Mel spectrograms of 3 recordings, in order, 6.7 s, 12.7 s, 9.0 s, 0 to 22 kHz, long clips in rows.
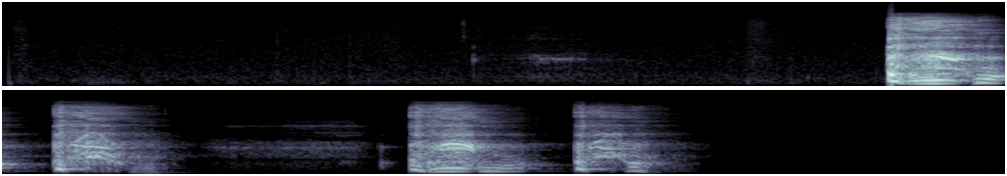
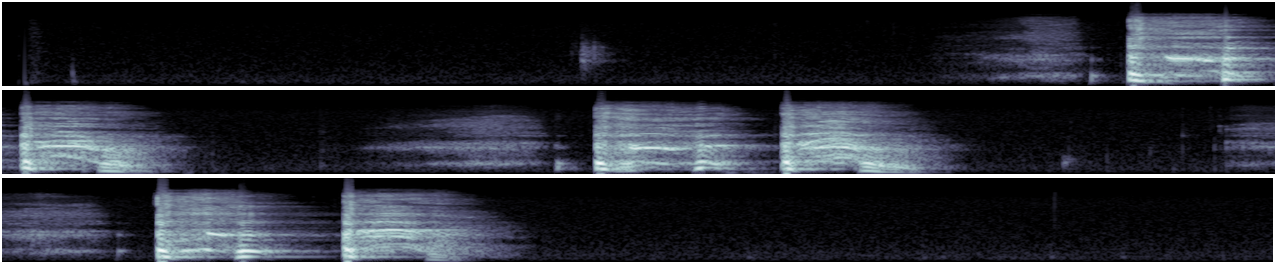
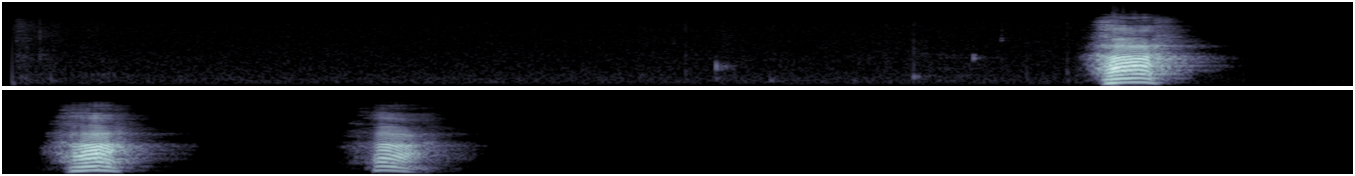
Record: {"cough_length": "6.7 s", "cough_amplitude": 32767, "cough_signal_mean_std_ratio": 0.26, "three_cough_length": "12.7 s", "three_cough_amplitude": 32768, "three_cough_signal_mean_std_ratio": 0.33, "exhalation_length": "9.0 s", "exhalation_amplitude": 32531, "exhalation_signal_mean_std_ratio": 0.16, "survey_phase": "beta (2021-08-13 to 2022-03-07)", "age": "45-64", "gender": "Male", "wearing_mask": "No", "symptom_runny_or_blocked_nose": true, "symptom_fatigue": true, "symptom_onset": "13 days", "smoker_status": "Ex-smoker", "respiratory_condition_asthma": false, "respiratory_condition_other": false, "recruitment_source": "REACT", "submission_delay": "1 day", "covid_test_result": "Negative", "covid_test_method": "RT-qPCR"}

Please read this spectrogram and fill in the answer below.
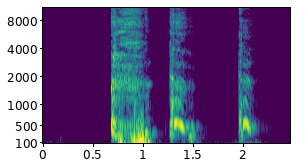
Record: {"cough_length": "2.5 s", "cough_amplitude": 18499, "cough_signal_mean_std_ratio": 0.46, "survey_phase": "alpha (2021-03-01 to 2021-08-12)", "age": "18-44", "gender": "Female", "wearing_mask": "No", "symptom_cough_any": true, "symptom_fatigue": true, "symptom_headache": true, "symptom_change_to_sense_of_smell_or_taste": true, "smoker_status": "Never smoked", "respiratory_condition_asthma": false, "respiratory_condition_other": false, "recruitment_source": "Test and Trace", "submission_delay": "2 days", "covid_test_result": "Positive", "covid_test_method": "RT-qPCR"}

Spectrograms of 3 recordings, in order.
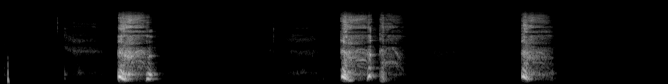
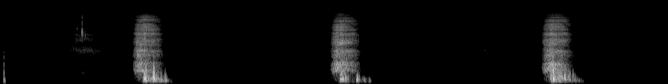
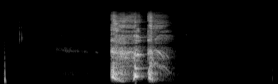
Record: {"three_cough_length": "6.7 s", "three_cough_amplitude": 22987, "three_cough_signal_mean_std_ratio": 0.26, "exhalation_length": "6.7 s", "exhalation_amplitude": 29299, "exhalation_signal_mean_std_ratio": 0.23, "cough_length": "2.8 s", "cough_amplitude": 31527, "cough_signal_mean_std_ratio": 0.3, "survey_phase": "beta (2021-08-13 to 2022-03-07)", "age": "18-44", "gender": "Female", "wearing_mask": "No", "symptom_cough_any": true, "symptom_runny_or_blocked_nose": true, "symptom_sore_throat": true, "symptom_onset": "3 days", "smoker_status": "Never smoked", "respiratory_condition_asthma": false, "respiratory_condition_other": false, "recruitment_source": "Test and Trace", "submission_delay": "1 day", "covid_test_result": "Positive", "covid_test_method": "RT-qPCR", "covid_ct_value": 26.3, "covid_ct_gene": "ORF1ab gene"}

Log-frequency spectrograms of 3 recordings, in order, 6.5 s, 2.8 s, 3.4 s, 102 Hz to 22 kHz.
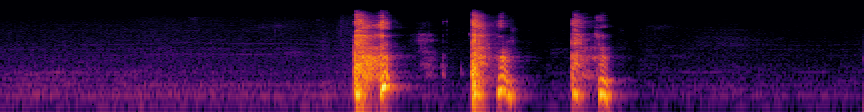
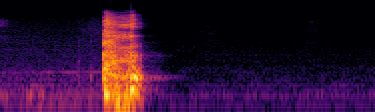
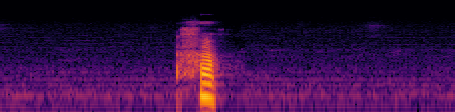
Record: {"three_cough_length": "6.5 s", "three_cough_amplitude": 23597, "three_cough_signal_mean_std_ratio": 0.22, "cough_length": "2.8 s", "cough_amplitude": 26633, "cough_signal_mean_std_ratio": 0.23, "exhalation_length": "3.4 s", "exhalation_amplitude": 15079, "exhalation_signal_mean_std_ratio": 0.16, "survey_phase": "alpha (2021-03-01 to 2021-08-12)", "age": "18-44", "gender": "Female", "wearing_mask": "No", "symptom_headache": true, "symptom_onset": "2 days", "smoker_status": "Never smoked", "respiratory_condition_asthma": false, "respiratory_condition_other": false, "recruitment_source": "Test and Trace", "submission_delay": "1 day", "covid_test_result": "Positive", "covid_test_method": "RT-qPCR", "covid_ct_value": 23.3, "covid_ct_gene": "N gene"}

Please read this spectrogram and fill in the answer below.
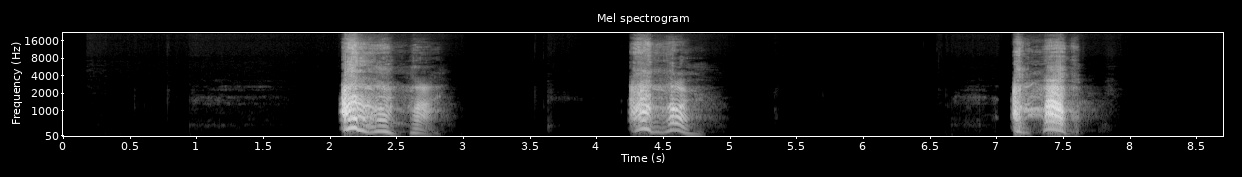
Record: {"three_cough_length": "8.7 s", "three_cough_amplitude": 32768, "three_cough_signal_mean_std_ratio": 0.25, "survey_phase": "beta (2021-08-13 to 2022-03-07)", "age": "45-64", "gender": "Male", "wearing_mask": "No", "symptom_none": true, "smoker_status": "Ex-smoker", "respiratory_condition_asthma": false, "respiratory_condition_other": false, "recruitment_source": "REACT", "submission_delay": "1 day", "covid_test_result": "Negative", "covid_test_method": "RT-qPCR", "influenza_a_test_result": "Negative", "influenza_b_test_result": "Negative"}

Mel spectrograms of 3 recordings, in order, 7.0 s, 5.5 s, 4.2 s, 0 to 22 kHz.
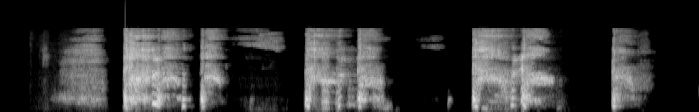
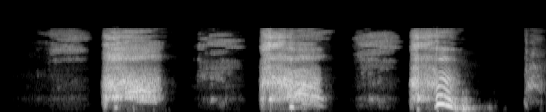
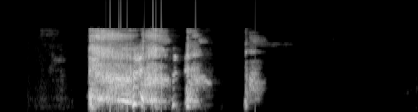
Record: {"three_cough_length": "7.0 s", "three_cough_amplitude": 32768, "three_cough_signal_mean_std_ratio": 0.48, "exhalation_length": "5.5 s", "exhalation_amplitude": 31037, "exhalation_signal_mean_std_ratio": 0.5, "cough_length": "4.2 s", "cough_amplitude": 32767, "cough_signal_mean_std_ratio": 0.4, "survey_phase": "beta (2021-08-13 to 2022-03-07)", "age": "45-64", "gender": "Male", "wearing_mask": "No", "symptom_cough_any": true, "symptom_abdominal_pain": true, "symptom_fatigue": true, "symptom_headache": true, "symptom_onset": "3 days", "smoker_status": "Never smoked", "respiratory_condition_asthma": false, "respiratory_condition_other": false, "recruitment_source": "Test and Trace", "submission_delay": "2 days", "covid_test_result": "Positive", "covid_test_method": "RT-qPCR", "covid_ct_value": 15.5, "covid_ct_gene": "ORF1ab gene", "covid_ct_mean": 16.7, "covid_viral_load": "3400000 copies/ml", "covid_viral_load_category": "High viral load (>1M copies/ml)"}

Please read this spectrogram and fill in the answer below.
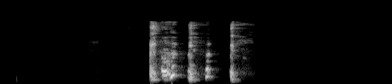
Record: {"cough_length": "3.9 s", "cough_amplitude": 31580, "cough_signal_mean_std_ratio": 0.25, "survey_phase": "alpha (2021-03-01 to 2021-08-12)", "age": "45-64", "gender": "Female", "wearing_mask": "No", "symptom_none": true, "smoker_status": "Never smoked", "respiratory_condition_asthma": false, "respiratory_condition_other": false, "recruitment_source": "REACT", "submission_delay": "1 day", "covid_test_result": "Negative", "covid_test_method": "RT-qPCR"}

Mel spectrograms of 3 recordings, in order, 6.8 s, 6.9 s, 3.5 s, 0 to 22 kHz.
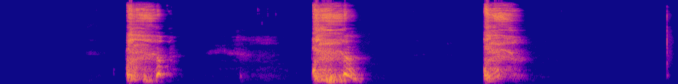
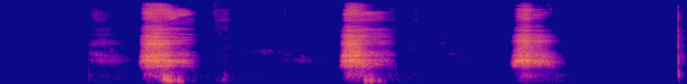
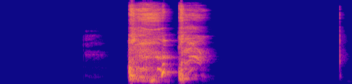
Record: {"three_cough_length": "6.8 s", "three_cough_amplitude": 32768, "three_cough_signal_mean_std_ratio": 0.32, "exhalation_length": "6.9 s", "exhalation_amplitude": 28349, "exhalation_signal_mean_std_ratio": 0.31, "cough_length": "3.5 s", "cough_amplitude": 32768, "cough_signal_mean_std_ratio": 0.34, "survey_phase": "beta (2021-08-13 to 2022-03-07)", "age": "45-64", "gender": "Female", "wearing_mask": "No", "symptom_none": true, "smoker_status": "Never smoked", "respiratory_condition_asthma": false, "respiratory_condition_other": false, "recruitment_source": "Test and Trace", "submission_delay": "1 day", "covid_test_result": "Negative", "covid_test_method": "LFT"}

